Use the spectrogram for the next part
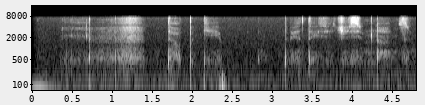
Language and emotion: Russian, neutral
